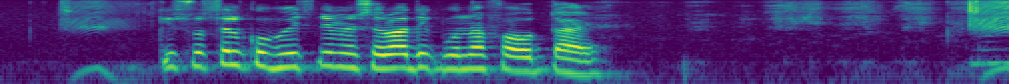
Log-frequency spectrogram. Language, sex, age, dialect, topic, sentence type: Hindi, female, 18-24, Marwari Dhudhari, agriculture, statement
